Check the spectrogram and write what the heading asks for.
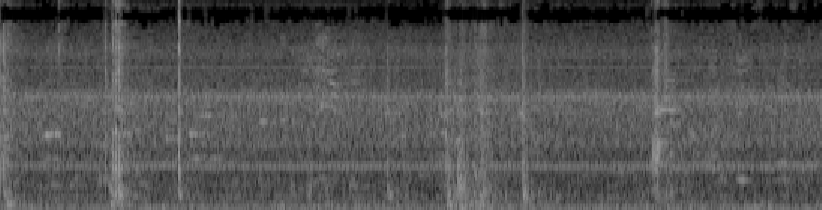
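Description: Firefighters pulling apart burnt debris of a collapsed house: several irregular knocks and cracks of wood and rubble, the loudest about a second in and about four and a half seconds in. Under them runs a steady low rumble with a faint constant hum.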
